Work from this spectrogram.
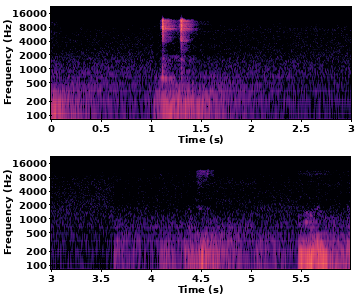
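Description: A computer keyboard key pressed in quiet surroundings: a quick double click near the start, then two softer, fainter taps later on.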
